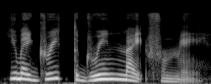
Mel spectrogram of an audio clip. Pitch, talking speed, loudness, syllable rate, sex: 205 Hz, 225 wpm, -15 LUFS, 4.0 syllables/s, female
